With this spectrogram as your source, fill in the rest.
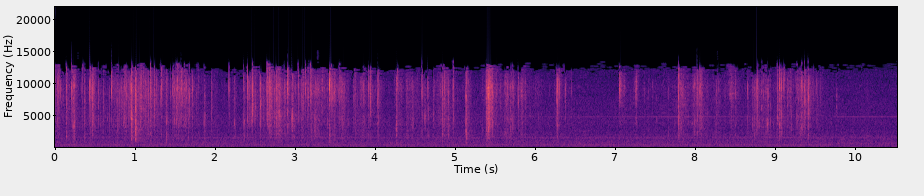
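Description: Paper and a plastic packet crinkle and rustle as hands handle them.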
